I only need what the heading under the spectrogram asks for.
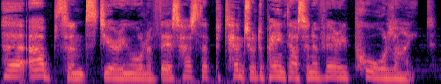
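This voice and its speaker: An actor playing a polite, anxious advisor to a Sith lord in a video game, formal and deferential, with a husky voice. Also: male voice, sits high, normal speed, faint music behind. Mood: concerned, tactful. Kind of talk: video game cutscene acting.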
